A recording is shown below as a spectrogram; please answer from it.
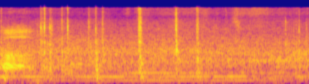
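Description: Light scattered clicks and knocks from a Hobie kayak seat's plastic adjustment tab and frame being handled, over a steady low hum.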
